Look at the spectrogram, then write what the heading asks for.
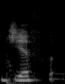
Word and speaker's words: GIF: The creator says it's GIF with a soft G.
